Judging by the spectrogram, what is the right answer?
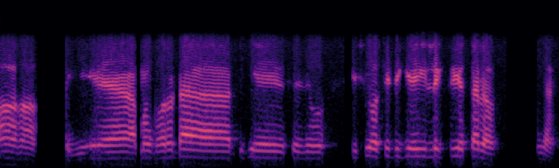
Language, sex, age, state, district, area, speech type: Odia, male, 45-60, Odisha, Koraput, rural, conversation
